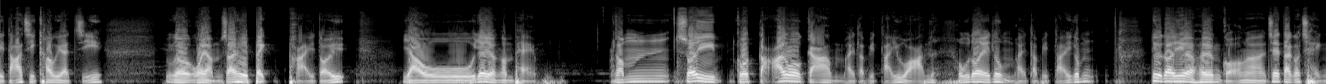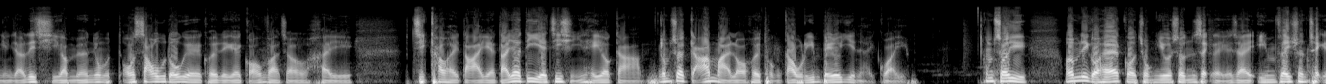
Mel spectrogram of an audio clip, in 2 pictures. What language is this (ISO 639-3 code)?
zho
